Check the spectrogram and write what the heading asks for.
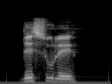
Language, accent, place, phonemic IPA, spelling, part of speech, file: French, France, Lyon, /de.su.le/, dessoûler, verb, LL-Q150 (fra)-dessoûler.wav
- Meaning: Pre-1990 spelling of dessouler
